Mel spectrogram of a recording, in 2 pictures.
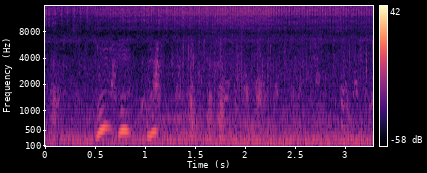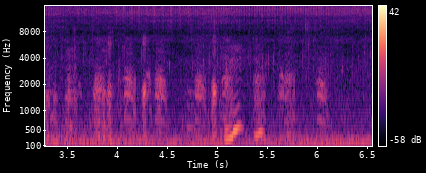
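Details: Canada geese with mallards, feeding on seeds: two bursts of three short rising-falling honks, one early and one late, over a steady murmur of pecking, dabbling and soft quacking.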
